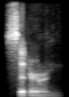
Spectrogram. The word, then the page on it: cittern: American English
